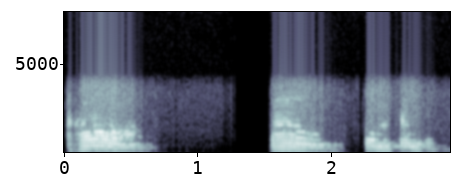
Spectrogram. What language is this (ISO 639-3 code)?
ori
